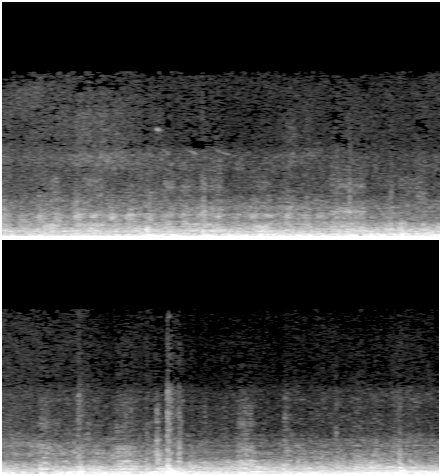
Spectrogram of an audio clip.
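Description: Narrow-gauge railway carriage running along the track: a steady rumble of wheels on rail with irregular clicks and rattles, and one sharper click about four and a half seconds in.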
